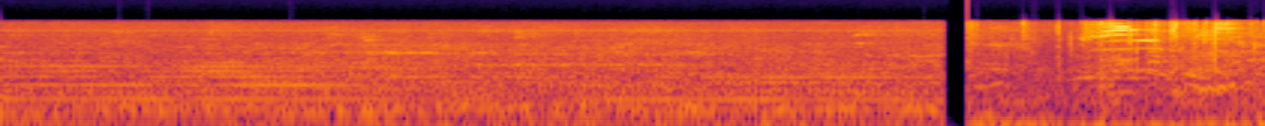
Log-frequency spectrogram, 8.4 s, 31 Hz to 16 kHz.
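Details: Rescued cat during a November 2013 rescue, meowing in short, rising-and-falling cries packed into the final two seconds, after a long steady engine drone and amid background voices.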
